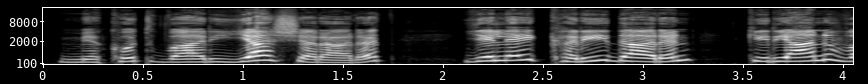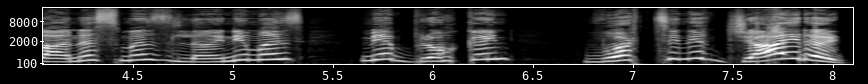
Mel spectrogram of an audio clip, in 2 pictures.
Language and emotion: Kashmiri, angry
